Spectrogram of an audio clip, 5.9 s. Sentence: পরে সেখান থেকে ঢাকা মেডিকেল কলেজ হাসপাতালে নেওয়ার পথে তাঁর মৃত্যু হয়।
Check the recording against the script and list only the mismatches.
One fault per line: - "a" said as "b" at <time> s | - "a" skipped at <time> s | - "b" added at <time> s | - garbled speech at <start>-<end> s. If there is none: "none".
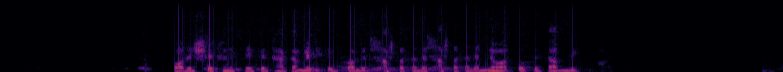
- "হাসপাতালে" added at 3.2 s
